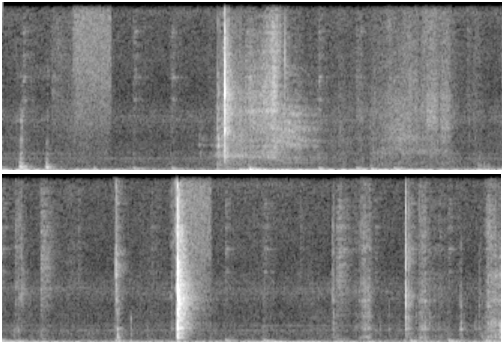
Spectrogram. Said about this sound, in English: This keyboard's killing me right now.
